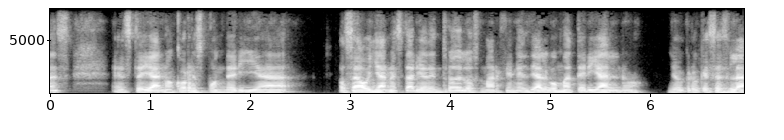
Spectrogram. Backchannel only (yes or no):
yes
